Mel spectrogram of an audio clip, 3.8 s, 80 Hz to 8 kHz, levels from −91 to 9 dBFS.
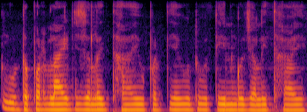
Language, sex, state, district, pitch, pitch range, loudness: Magahi, male, Jharkhand, Palamu, 150 Hz, 145-150 Hz, -17 LUFS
